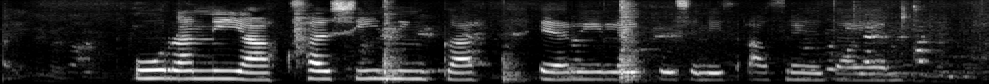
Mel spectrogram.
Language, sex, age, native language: Icelandic, female, 60-69, Icelandic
